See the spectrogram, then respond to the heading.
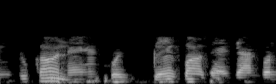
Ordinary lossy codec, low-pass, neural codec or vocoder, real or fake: MP3, 24 kbps; 3.6 kHz; none; real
